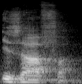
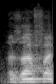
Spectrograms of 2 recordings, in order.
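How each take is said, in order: First: The word begins with an 'i' vowel. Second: The word begins with an 'a' vowel. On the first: The speaker calls it right. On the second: The speaker calls it wrong.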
